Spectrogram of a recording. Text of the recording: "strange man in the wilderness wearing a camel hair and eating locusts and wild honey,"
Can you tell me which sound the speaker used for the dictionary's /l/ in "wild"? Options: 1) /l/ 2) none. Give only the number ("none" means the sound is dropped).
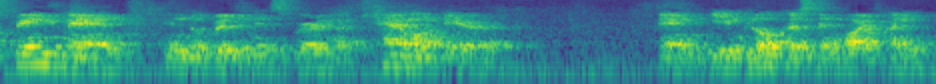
2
